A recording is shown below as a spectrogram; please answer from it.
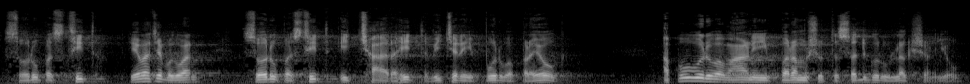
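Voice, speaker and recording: A lowish, bright-toned man preaches a devotional sermon. He repeats words in a chanting rhythm and swings from emphatic high lines down to soft, low ones. His voice rings with a long hall reverb. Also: lively intonation, moderate pace. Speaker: spiritual discourse speaker.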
